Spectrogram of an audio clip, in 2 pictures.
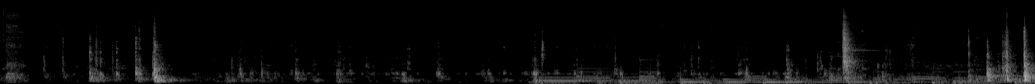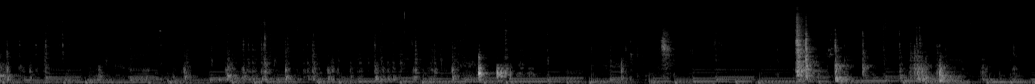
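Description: Scattered clicks and knocks of hands working on a washing machine's plastic panels and turning screws with a Phillips screwdriver. Background music comes in about five seconds in and runs under the later knocks.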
